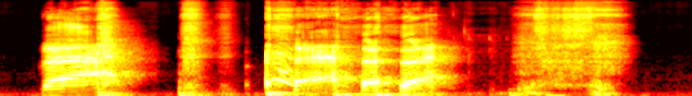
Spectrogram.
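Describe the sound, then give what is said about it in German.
Harsh coughing mixed with throat clearing comes in a few loud, separate bursts with short silent gaps between them, the longest fit holding several rapid coughs in a row. “Entschuldigung, du kannst da rausschneiden, das Gehuste.”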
